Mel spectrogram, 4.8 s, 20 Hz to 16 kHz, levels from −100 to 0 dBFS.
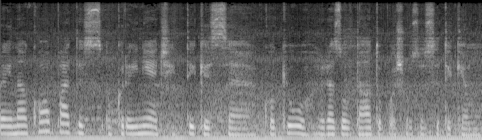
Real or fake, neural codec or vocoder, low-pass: real; none; 14.4 kHz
